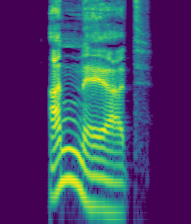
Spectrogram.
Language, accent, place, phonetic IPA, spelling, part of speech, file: German, Germany, Berlin, [ˈanˌnɛːɐt], annähert, verb, De-annähert.ogg
- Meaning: inflection of annähern: 1. third-person singular dependent present 2. second-person plural dependent present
